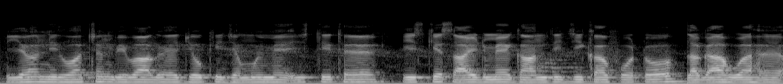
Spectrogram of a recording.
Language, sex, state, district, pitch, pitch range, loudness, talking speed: Hindi, male, Bihar, Jamui, 110 Hz, 110-115 Hz, -21 LUFS, 145 wpm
